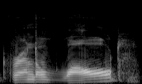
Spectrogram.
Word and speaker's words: Grindelwald: How do you pronounce, is it Grindelwald or Grindelwald? – Wald. Grindelwald. – Okay. Because I could have swore in the trailer I heard it Vald.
